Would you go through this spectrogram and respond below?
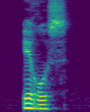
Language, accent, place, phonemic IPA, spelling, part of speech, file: French, France, Paris, /e.ʁɔs/, Éros, proper noun, LL-Q150 (fra)-Éros.wav
- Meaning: Eros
